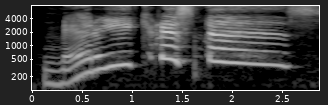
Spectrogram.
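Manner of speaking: very high voice, going way up and cracking. Trying out the voice of the Lolly character, high Lolly voice, cracking. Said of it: "My voice breaks too hard, too much when I go high".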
